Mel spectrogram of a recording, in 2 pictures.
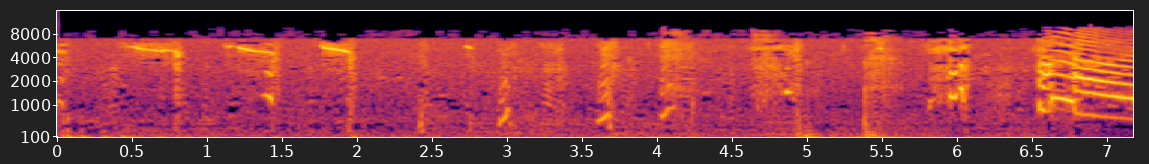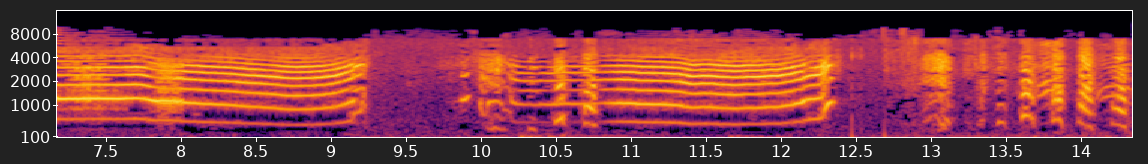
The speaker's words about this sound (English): Now, I was hearing something. I had to turn around because I hear this dog talking, and I wanted to see if we could get it on mic. Now, will it talk to me?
